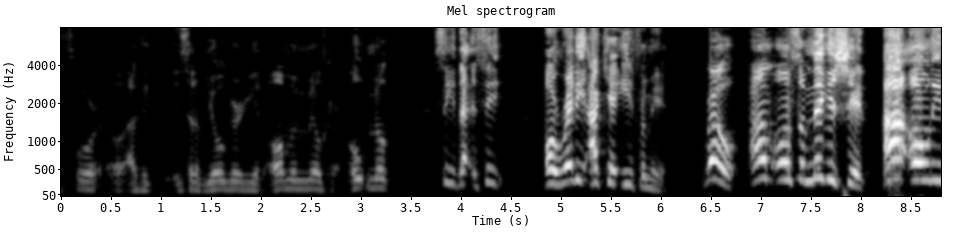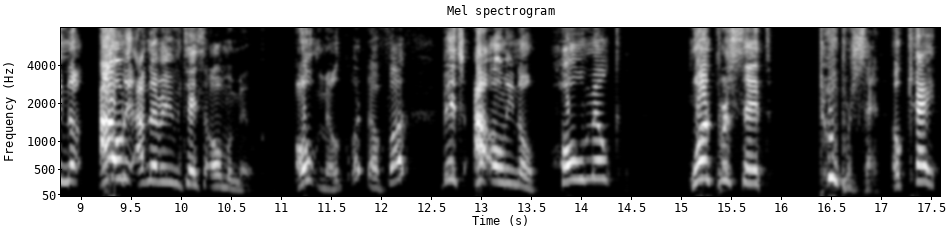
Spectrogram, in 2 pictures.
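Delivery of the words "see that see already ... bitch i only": raised, louder, higher voice; real worked-up rant; loud indignant rant. Real, not acted. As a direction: go off about the menu, heated. Ranting about the menu.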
